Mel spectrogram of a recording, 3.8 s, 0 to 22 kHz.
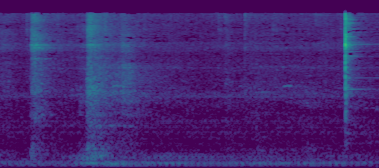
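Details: Konzert AV-733BT power amplifier with a no-sound fault (powers on, bias voltages normal), plugged in and switched on: low hum, then one crisp click as the output protection relay pulls in; normal relay engagement.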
